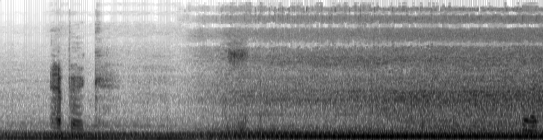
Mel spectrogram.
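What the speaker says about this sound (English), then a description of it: "That is an engine." Ford Mustang engine idling close by, a steady low rumble that grows slightly fuller after the first couple of seconds, with people talking over it early on.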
